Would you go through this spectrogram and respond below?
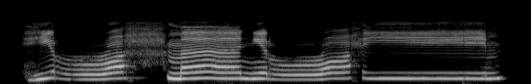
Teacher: Jadi tasydid, ro tasydid itu sudah tebal dari sukun pertama.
